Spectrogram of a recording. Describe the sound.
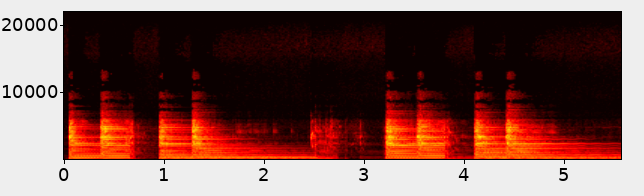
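Electric guitar played through a boosted overdrive pedal, with the volume turned down after the pedal. Crunchy overdriven chords are struck and left to ring in loud bursts, with a few short pauses and quiet gaps between them.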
